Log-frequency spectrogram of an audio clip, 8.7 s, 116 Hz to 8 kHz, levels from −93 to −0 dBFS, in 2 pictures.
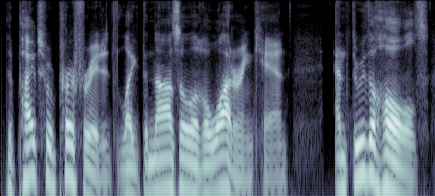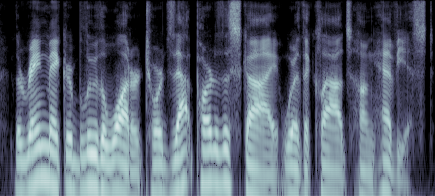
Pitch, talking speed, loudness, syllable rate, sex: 115 Hz, 220 wpm, -19 LUFS, 5.8 syllables/s, male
